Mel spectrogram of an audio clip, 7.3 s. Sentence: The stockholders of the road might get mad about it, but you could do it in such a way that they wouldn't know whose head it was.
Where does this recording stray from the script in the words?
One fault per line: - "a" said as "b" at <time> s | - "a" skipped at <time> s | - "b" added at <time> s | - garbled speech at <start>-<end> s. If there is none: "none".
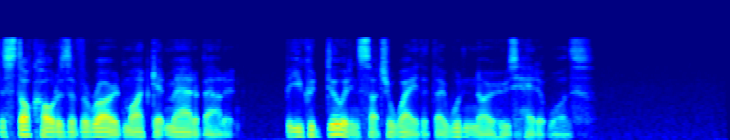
none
